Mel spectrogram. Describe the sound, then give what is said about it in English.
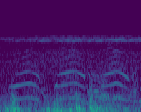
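A steady, rumbling aircraft drone with a thin, constant high whine holds throughout, as an aeroplane flies in to land with its wheels going down, passing over masts by the sea. Faint voices murmur underneath. “I can see the wheels going down. Wave at the aeroplane, darling.”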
